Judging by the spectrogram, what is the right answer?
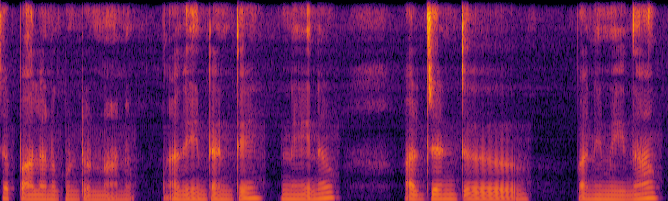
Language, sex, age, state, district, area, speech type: Telugu, female, 30-45, Andhra Pradesh, Anantapur, urban, spontaneous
